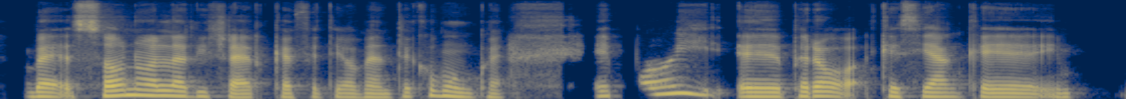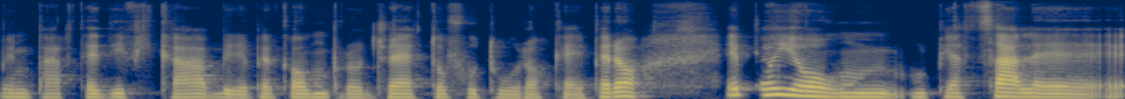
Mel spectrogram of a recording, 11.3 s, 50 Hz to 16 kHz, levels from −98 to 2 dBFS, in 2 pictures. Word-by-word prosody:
Beh, 150 Hz, -2 st, +4 dB
sono 180 Hz, +7 st, +5 dB
alla 185 Hz, -2 st, +6 dB
ricerca 140 Hz, -5 st, 0 dB
effettivamente. 135 Hz, +1 st, -3 dB
Comunque 150 Hz, -7 st, -2 dB, 0.4 s
e 175 Hz, +1 st, -5 dB
poi, 235 Hz, 0 st, 0 dB
ehm- 155 Hz, -1 st, +4 dB
però 165 Hz, -1 st, +3 dB
che 155 Hz, -, -1 dB
sia 155 Hz, 0 st, +2 dB
anche 150 Hz, 0 st, -2 dB
in 135 Hz, -1 st, 0 dB, 0.3 s
in 135 Hz, -1 st, -4 dB
parte 130 Hz, 0 st, -6 dB
edificabile, 130 Hz, -1 st, -4 dB
perché 125 Hz, 0 st, -4 dB
ho -, -, +4 dB
un 130 Hz, 0 st, -2 dB
progetto 130 Hz, +1 st, -3 dB
futuro, 120 Hz, -2 st, -7 dB
okay- 115 Hz, 0 st, -7 dB
però 160 Hz, +4 st, +3 dB, 0.4 s
e 220 Hz, +1 st, 0 dB
poi 215 Hz, 0 st, +3 dB
ho 170 Hz, -3 st, +5 dB
un 140 Hz, -2 st, -1 dB
un 135 Hz, -1 st, -7 dB
piazzale 140 Hz, -3 st, +2 dB
140 Hz, 160 wpm, -24 LUFS, 130-160 Hz, 0.4 s, alla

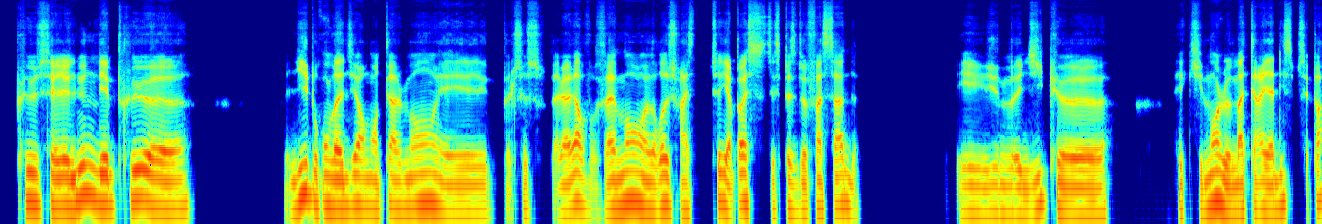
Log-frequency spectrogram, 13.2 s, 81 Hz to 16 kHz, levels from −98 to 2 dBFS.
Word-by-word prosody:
Plus 135 Hz, -2 st, 0 dB
c'est 125 Hz, 0 st, +3 dB
l'une 155 Hz, +5 st, +2 dB
des 130 Hz, -1 st, +5 dB
plus, 145 Hz, +3 st, 0 dB
heu, 120 Hz, -2 st, +3 dB, 1.0 s
libre 150 Hz, -5 st, 0 dB
on 125 Hz, -, 0 dB
va 120 Hz, -1 st, +6 dB
dire 125 Hz, 0 st, +1 dB
mentalement, 120 Hz, +3 st, -1 dB
et 105 Hz, -1 st, -3 dB
p -, -, -11 dB
elle -, -, -9 dB
se -, -, -8 dB
s -, -, -11 dB
elle 100 Hz, -, -4 dB
a -, -, +4 dB
l'air 135 Hz, -2 st, +4 dB
vraiment 115 Hz, +6 st, +1 dB
heureuse. 120 Hz, +2 st, +1 dB
Enfin 110 Hz, -, -3 dB
tu 95 Hz, -, -13 dB, 0.2 s
sais? 135 Hz, -, 0 dB
Il -, -, 0 dB
y -, -, +5 dB
a -, -, +2 dB
pas 135 Hz, 0 st, +3 dB
cette 125 Hz, -, -9 dB
espèce 115 Hz, -1 st, -6 dB
de 105 Hz, -, -1 dB
façade. 120 Hz, 0 st, -2 dB, 1.0 s
Et 100 Hz, -1 st, -4 dB
je 100 Hz, +1 st, -4 dB
me 100 Hz, -1 st, -2 dB
dis 115 Hz, +8 st, -4 dB
que 95 Hz, -2 st, +1 dB, 0.7 s
effectivement, 120 Hz, +6 st, -1 dB
le 110 Hz, -6 st, +4 dB
matérialisme, 110 Hz, +3 st, +1 dB
c'est -, -, -11 dB
pas 135 Hz, -, -1 dB
115 Hz, 190 wpm, -23 LUFS, 105-130 Hz, 1.0 s, va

